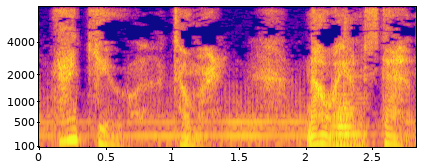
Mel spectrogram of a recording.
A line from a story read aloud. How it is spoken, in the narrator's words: Jansen whispered back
